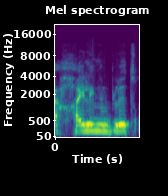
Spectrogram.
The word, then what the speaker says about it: Heiligenblut: Yeah, Heiligenblut or Heiligenblut.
